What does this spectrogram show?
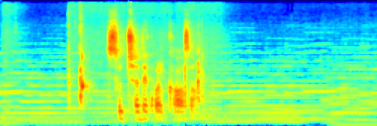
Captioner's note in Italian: Gocce che cadono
